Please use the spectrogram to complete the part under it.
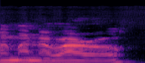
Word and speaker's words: Navarro: La próxima del ranking tenemos a Emma Navarro, o Emma Navarro, así se le pronuncia en inglés, porque es americana, entonces hay que pronunciarlo con el acento americano.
